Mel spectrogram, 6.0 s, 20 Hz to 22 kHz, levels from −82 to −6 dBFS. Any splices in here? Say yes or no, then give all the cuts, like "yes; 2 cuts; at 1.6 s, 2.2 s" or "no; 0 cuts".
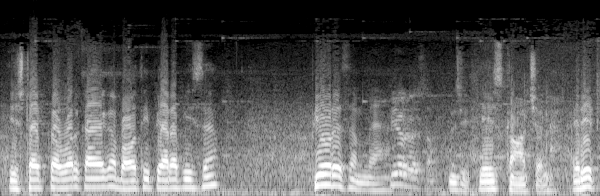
yes; 1 cut; at 4.7 s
